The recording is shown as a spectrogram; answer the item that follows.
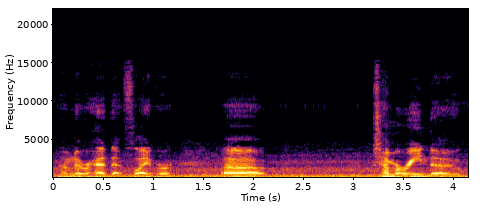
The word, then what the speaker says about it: tamarindo: Tamarindo, I believe, is how you would pronounce that in Spanish.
